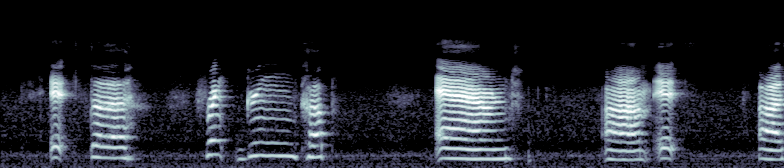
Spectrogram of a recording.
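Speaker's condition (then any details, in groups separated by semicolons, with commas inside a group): Cerebral palsy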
